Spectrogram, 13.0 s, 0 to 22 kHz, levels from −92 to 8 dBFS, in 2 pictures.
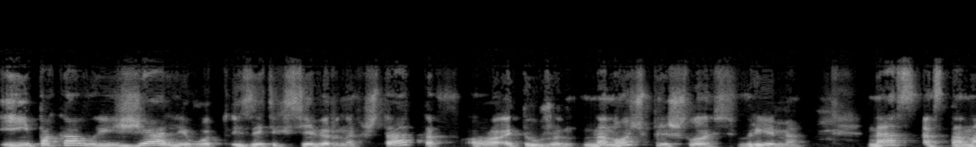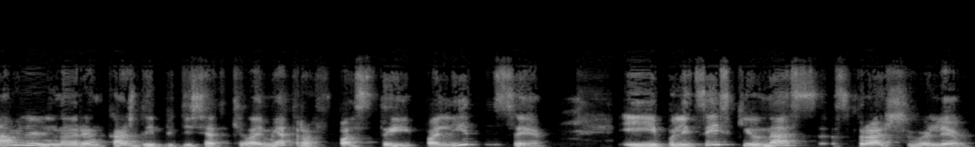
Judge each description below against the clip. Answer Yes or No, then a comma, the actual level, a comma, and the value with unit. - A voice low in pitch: No, high, 215 Hz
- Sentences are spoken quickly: No, average, 125 wpm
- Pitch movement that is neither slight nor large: Yes, average, 4.5 semitones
